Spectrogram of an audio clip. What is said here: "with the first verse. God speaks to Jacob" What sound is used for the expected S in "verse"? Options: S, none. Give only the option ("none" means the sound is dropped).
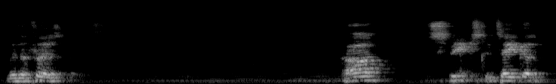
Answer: none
